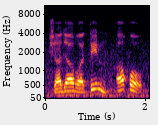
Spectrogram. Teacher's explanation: تا کے نیچے تنوین ہے، اور اس کے بعد حروف حلقی میں سے حمزہ ہے تو یہاں پہ اظہار ہوگا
